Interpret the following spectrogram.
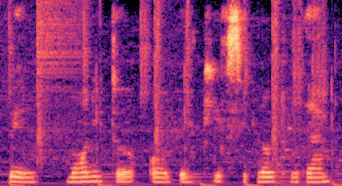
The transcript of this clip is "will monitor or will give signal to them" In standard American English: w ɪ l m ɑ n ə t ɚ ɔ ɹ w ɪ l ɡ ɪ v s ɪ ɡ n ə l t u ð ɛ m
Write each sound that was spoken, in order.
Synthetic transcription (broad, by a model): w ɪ l m ɑ n ə t ɚ ɔ ɹ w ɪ l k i p s ɪ ɡ n ə l t u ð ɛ m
